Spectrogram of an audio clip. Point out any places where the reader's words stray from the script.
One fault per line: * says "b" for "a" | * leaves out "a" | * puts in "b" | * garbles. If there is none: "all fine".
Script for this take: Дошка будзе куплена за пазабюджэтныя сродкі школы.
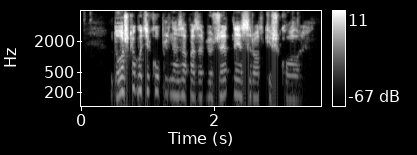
all fine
